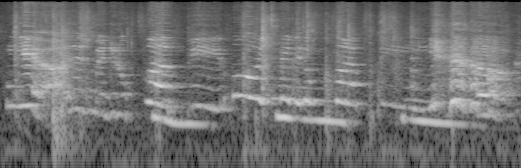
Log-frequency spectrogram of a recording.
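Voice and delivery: put-on high, loud baby talk, drawn out slowly; cooing at a puppy. Woman cooing over her man-puppy, high and slow. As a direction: gush slowly over your little puppy.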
